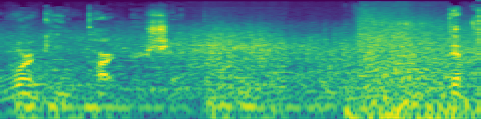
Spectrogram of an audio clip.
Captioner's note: explosion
